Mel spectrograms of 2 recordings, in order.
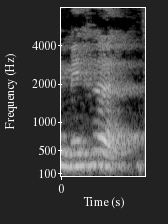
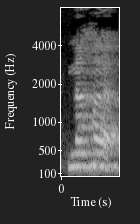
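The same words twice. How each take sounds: First: नेहर said slowly with 'e' first, 'ne-har'; wrong pronunciation. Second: नहर with short 'a' in both syllables, 'na-har'; correct pronunciation. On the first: Teacher quoting what people write by mistake, wrong pronunciation. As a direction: make the first vowel of नेहर a clear 'eh'. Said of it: "लोग इसको लिख देते हैं". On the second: Teacher giving the correct word after the mistake, correct pronunciation. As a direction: keep नहर's first vowel a short 'uh'. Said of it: "सही ये है". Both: Shown as a demonstration.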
